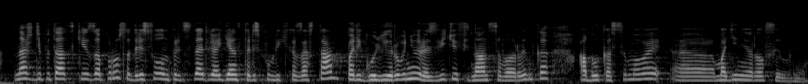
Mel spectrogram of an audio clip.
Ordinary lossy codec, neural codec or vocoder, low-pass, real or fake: none; codec, 24 kHz, 3.1 kbps, DualCodec; 7.2 kHz; fake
